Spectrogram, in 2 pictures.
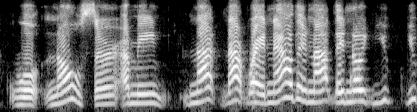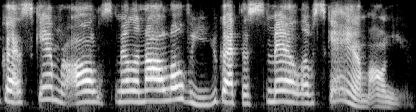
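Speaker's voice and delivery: mock scolding the scammer. Talking straight to the scammer, a sassy mock brush-off. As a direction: tell him off like you're turning him away at the door.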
